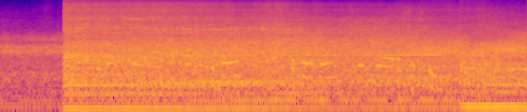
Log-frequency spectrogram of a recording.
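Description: A heavy truck engine rumbles as it drives past.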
